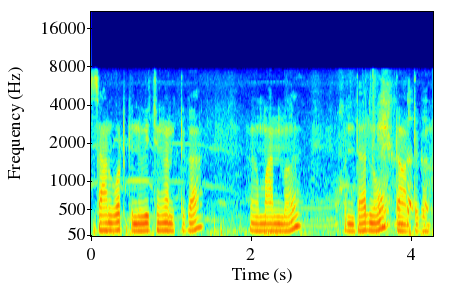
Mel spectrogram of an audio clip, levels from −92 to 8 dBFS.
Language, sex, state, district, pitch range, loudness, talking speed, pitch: Wancho, male, Arunachal Pradesh, Longding, 120-135 Hz, -17 LUFS, 170 wpm, 125 Hz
